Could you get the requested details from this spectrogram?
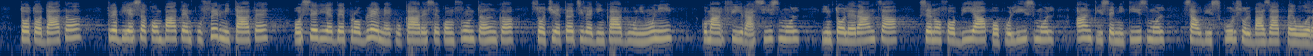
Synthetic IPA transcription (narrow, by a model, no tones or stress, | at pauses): t̪o̞t̪o̞d̪at̪ə | t̪ɾe̞buje̞səko̞mbat̪e̞mkufe̞rmit̪at̪e̞ | o̞se̞ɾije̞d̪e̞pɾo̞ble̞me̞kukaɾe̞se̞ko̞nfɾunt̪əɨŋkə | so̞t͡ʃie̞t̪ət̪sile̞d̪iŋkad̪ɾuuniuni | kumarfirasismul | int̪o̞le̞ɾant̪sa | kse̞no̞fo̞bijapo̞pulismul | ant̪ise̞mit̪ismul | sawd̪iskursulbazat̪̚pe̞uɾə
